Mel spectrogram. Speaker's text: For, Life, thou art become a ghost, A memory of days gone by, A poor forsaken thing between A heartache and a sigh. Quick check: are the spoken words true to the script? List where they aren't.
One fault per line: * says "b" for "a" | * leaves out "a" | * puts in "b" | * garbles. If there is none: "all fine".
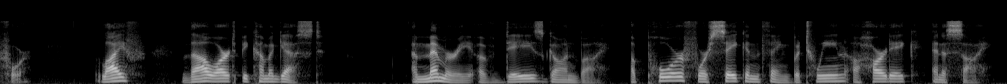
* says "guest" for "ghost"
